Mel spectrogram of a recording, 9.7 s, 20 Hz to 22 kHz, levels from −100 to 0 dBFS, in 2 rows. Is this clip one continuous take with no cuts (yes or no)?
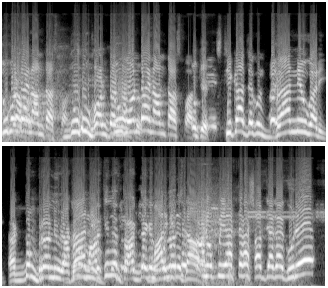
no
